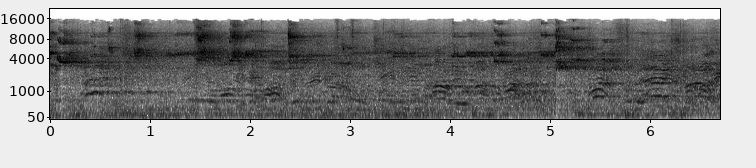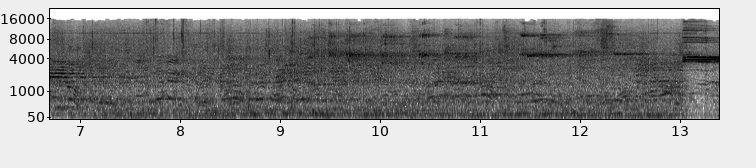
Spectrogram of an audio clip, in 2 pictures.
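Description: Young players call out to each other.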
